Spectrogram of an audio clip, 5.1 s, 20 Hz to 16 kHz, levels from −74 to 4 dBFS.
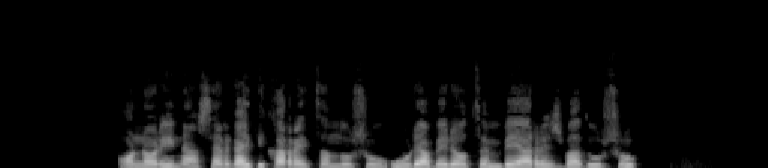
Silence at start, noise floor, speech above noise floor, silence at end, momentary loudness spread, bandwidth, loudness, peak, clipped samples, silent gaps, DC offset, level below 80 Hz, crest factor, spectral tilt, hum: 0.8 s; -76 dBFS; 54 dB; 0.9 s; 8 LU; 8.6 kHz; -23 LUFS; -4 dBFS; under 0.1%; none; under 0.1%; -74 dBFS; 20 dB; -6.5 dB/octave; none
